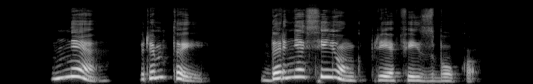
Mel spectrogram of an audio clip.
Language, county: Lithuanian, Kaunas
